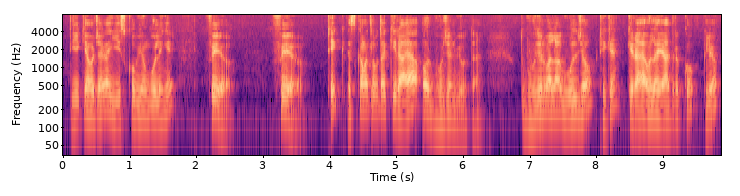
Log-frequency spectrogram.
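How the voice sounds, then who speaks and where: A young man with an Indian accent teaches an English grammar lesson, explaining patiently and slowly repeating example sentences. His voice is fairly high with a dark tone.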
